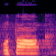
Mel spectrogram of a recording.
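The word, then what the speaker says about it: اتاق: উচ্চারণটা খেয়াল করেন, তে এর পরে আলিফ আছে, এই জন্য আমি ত বলেছি, ওতক, ওতক।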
